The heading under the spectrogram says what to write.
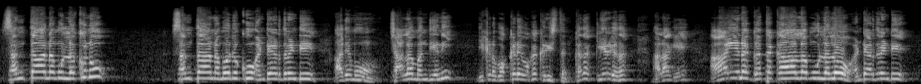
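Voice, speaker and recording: A male pastor preaching a sermon, emphatic and full of rhetorical questions that build to shouts. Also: very high voice, a little fast.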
